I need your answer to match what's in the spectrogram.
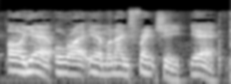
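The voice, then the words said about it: Mock English accent imitating character. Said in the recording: “the other main character was French-Canadian ... French-Canadian. And sounded English ... He didn't sound like Sami Zayn at all.”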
